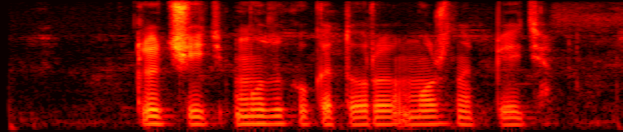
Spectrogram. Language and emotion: Russian, neutral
